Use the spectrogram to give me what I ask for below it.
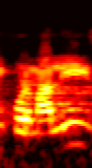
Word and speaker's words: कुड़माली: क्योंकि कुड़माली साहित्य की बात करें तो अड़ का महत्वपूर्ण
